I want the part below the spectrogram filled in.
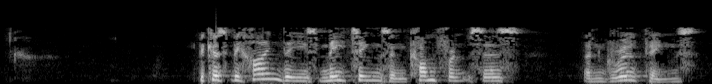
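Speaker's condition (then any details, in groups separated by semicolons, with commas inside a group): No condition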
